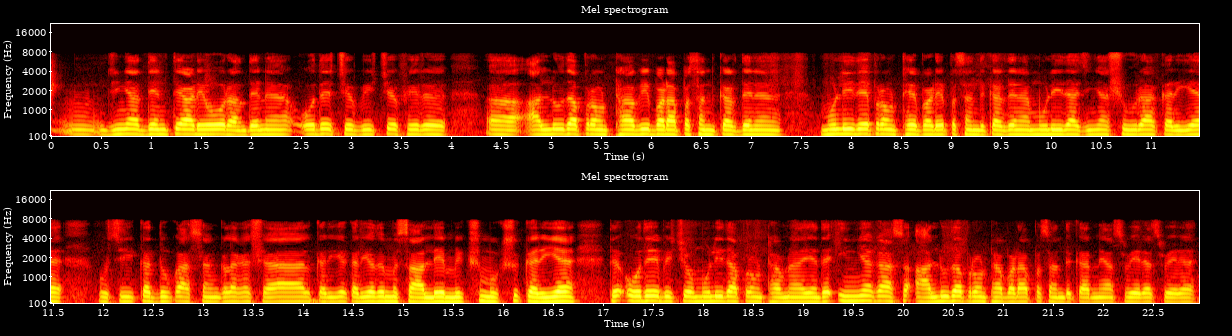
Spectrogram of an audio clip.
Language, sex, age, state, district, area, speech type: Dogri, male, 45-60, Jammu and Kashmir, Samba, rural, spontaneous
